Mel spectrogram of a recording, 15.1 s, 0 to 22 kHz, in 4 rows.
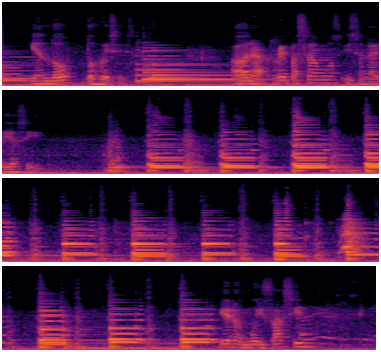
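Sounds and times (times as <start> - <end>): classical guitar strumming: 0.0 - 0.4, 1.3 - 2.6, 4.8 - 13.8.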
